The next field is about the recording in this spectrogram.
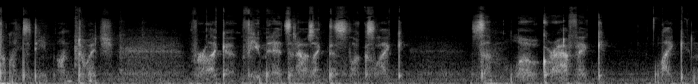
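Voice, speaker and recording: A person giving casual, unhurried ASMR gaming commentary in a soft, breathy whisper close to the microphone. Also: poor audio.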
